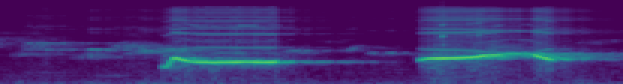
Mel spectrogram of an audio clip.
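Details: Two powerful whistles from a black-throated laughingthrush, the first sharply rising then held level, the second climbing gradually and ending on a brief flourish.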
